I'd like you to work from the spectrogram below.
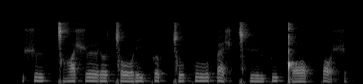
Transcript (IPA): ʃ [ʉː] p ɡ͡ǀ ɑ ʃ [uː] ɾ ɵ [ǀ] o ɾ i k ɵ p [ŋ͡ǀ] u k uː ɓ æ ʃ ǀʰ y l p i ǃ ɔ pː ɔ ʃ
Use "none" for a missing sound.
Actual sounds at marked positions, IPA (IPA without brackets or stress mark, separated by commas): ʉː, øː, ǀ, ǀ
